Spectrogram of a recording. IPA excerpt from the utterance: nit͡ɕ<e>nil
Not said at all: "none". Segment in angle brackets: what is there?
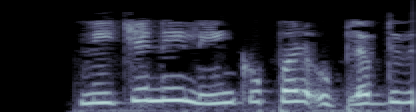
e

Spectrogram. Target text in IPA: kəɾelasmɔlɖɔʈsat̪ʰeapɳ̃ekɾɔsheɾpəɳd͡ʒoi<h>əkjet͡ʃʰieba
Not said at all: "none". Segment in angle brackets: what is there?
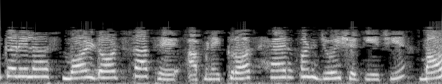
ʃ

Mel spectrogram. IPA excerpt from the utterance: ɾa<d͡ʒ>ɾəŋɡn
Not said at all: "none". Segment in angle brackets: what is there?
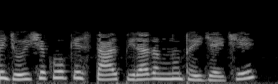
none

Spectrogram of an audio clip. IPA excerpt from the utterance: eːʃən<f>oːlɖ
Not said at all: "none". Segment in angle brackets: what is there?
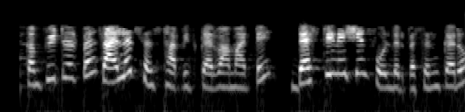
f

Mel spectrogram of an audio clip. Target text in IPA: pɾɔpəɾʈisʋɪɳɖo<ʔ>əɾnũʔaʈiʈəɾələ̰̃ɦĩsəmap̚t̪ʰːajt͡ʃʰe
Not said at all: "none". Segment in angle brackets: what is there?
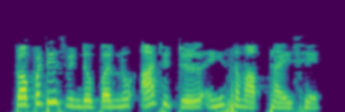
p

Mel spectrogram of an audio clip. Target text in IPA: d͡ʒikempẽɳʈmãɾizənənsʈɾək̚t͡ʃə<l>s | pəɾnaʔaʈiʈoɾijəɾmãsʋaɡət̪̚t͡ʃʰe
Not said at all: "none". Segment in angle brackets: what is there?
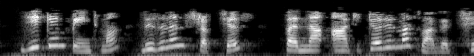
ɾ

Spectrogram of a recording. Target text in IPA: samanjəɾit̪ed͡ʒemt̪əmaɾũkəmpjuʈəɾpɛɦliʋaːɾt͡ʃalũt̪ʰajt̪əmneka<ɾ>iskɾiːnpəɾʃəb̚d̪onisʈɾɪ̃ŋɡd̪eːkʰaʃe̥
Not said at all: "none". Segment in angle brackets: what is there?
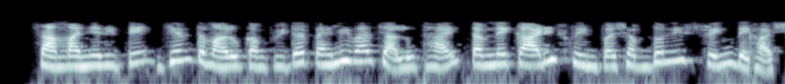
ɽ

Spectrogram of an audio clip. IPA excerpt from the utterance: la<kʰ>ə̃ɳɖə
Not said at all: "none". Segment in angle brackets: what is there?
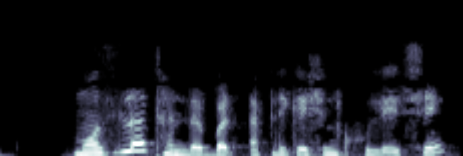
ʈʰ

